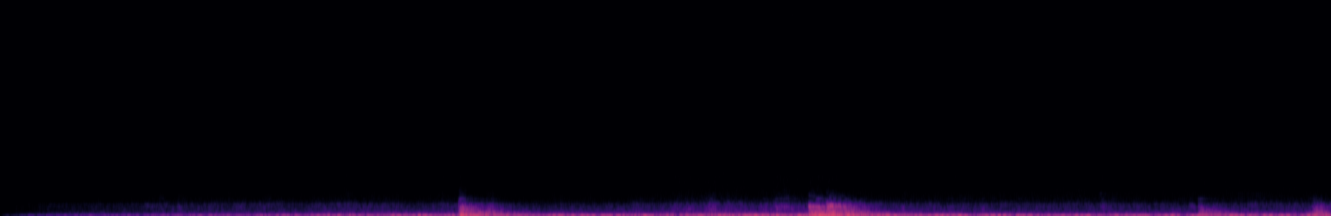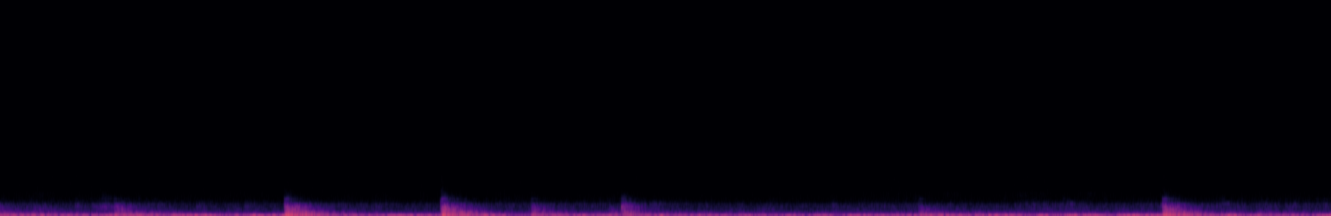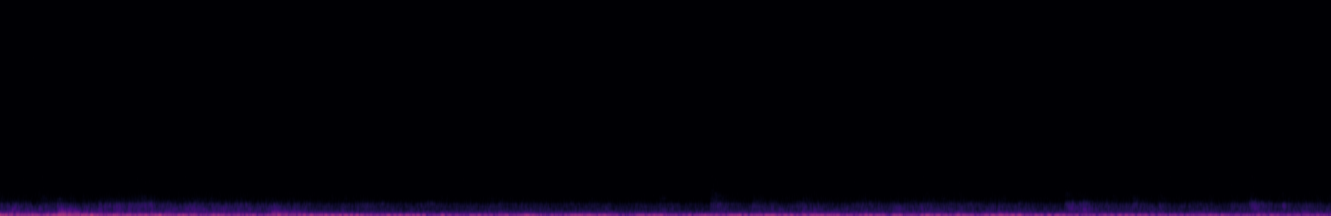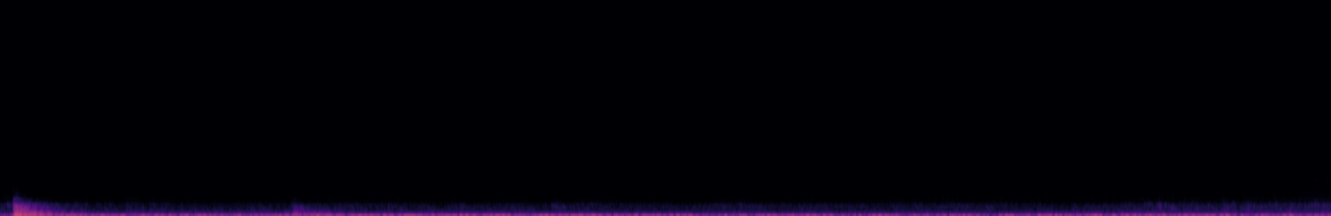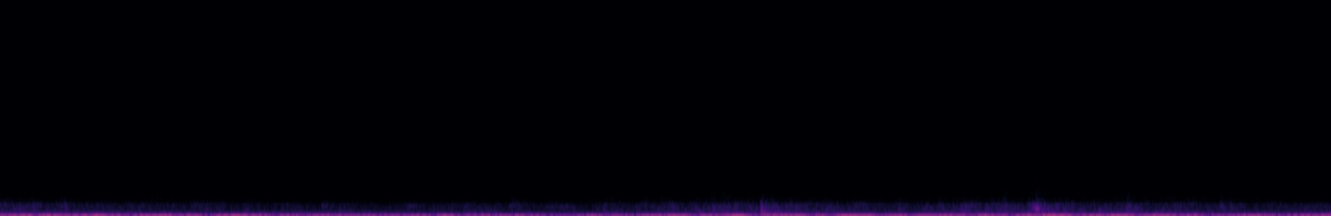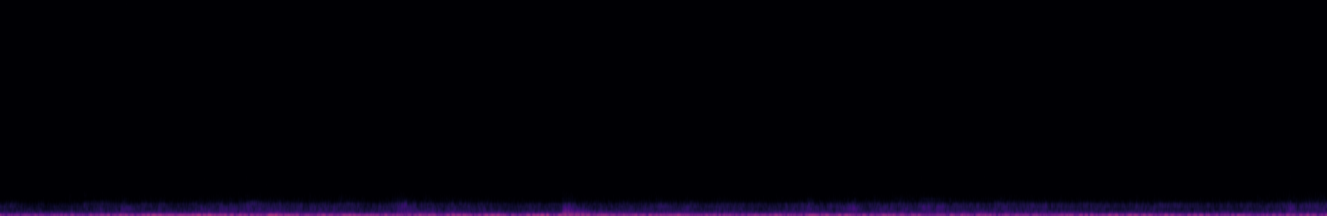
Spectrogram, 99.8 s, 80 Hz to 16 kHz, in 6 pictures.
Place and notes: abandoned metallic tower with lamp. geophone recording - low frequencies
14 August 2022, 18:10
